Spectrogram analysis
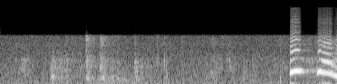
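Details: Puppy missing its owner while he is at work, reacting to being asked where daddy is; after quiet human speech come two loud, high, tonal whining cries, the second sliding downward in pitch.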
